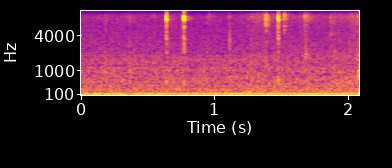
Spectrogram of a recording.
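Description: A few sharp clicks from a computer keyboard and mouse, in two little groups under a second apart, over a steady low hum.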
